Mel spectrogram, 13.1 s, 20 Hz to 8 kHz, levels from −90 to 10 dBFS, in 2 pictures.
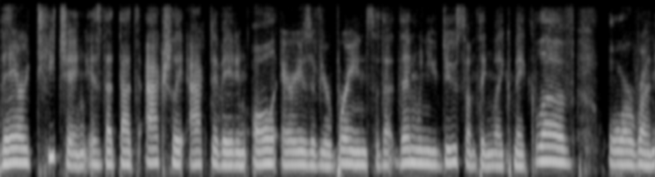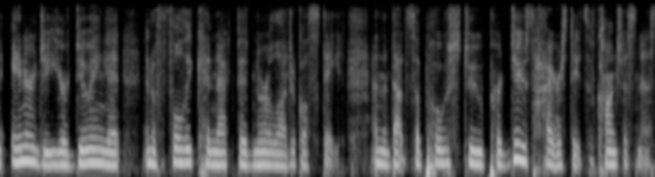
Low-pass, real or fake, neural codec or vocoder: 7.2 kHz; fake; codec, 16 kHz, 16 kbps, FreqCodec, smaller model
